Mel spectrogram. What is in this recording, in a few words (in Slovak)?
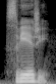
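"sviezi", Slovak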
